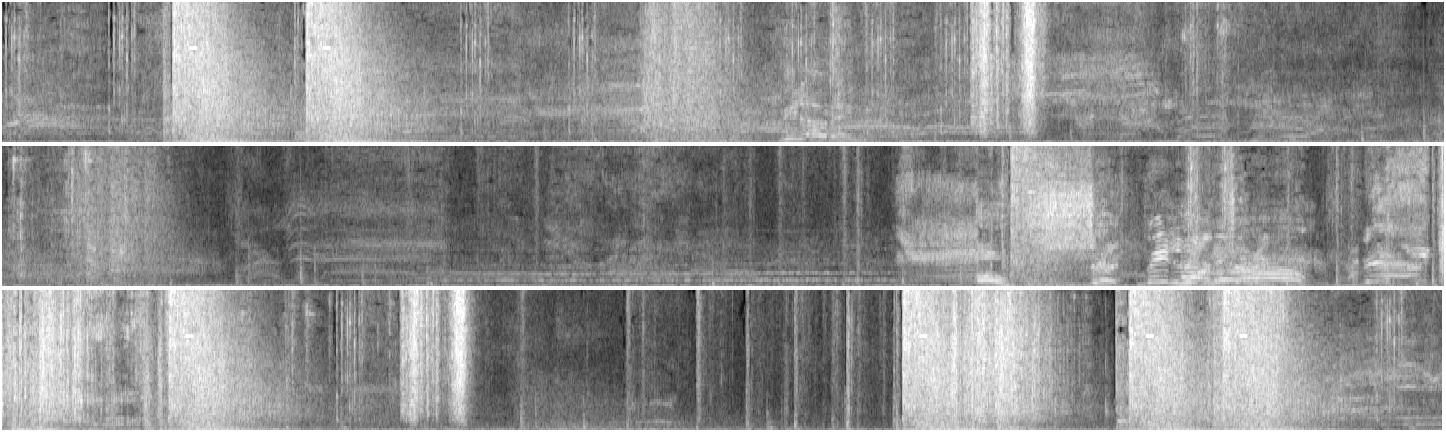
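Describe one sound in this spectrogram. Shotgun blasts boom loudly, one after another.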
